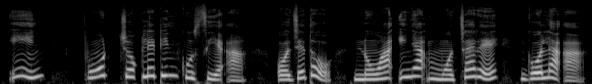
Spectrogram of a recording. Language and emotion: Santali, happy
